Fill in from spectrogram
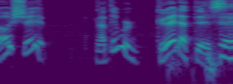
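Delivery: mock wide-eyed discovery; pleasantly surprised. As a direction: act out dawning, delighted realization. Retold thrilled realization after first show.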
